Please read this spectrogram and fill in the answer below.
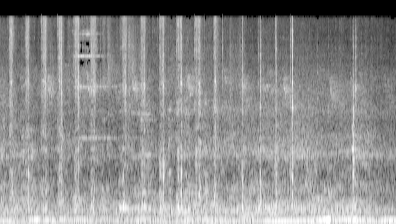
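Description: Small knife chopping a red onion on a wooden cutting board: sharp taps of the blade striking the board, about two or three a second and unevenly spaced, over a low rumble.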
